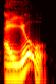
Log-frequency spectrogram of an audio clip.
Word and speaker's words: Ayo: And if you were to pronounce them all together, it basically sounds like Ayo, which is a very common word in most Dravidian languages, including Telugu.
